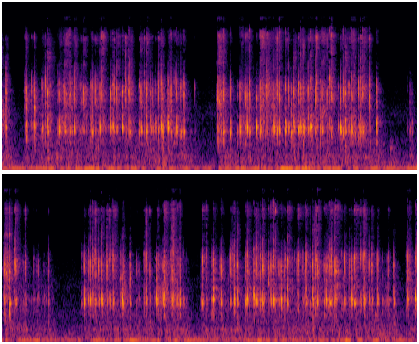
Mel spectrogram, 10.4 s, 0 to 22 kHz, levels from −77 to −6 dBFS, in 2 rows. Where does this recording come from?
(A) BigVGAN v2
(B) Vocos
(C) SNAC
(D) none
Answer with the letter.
D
